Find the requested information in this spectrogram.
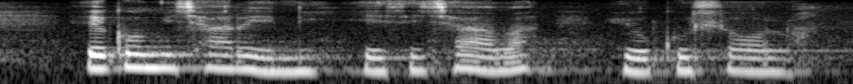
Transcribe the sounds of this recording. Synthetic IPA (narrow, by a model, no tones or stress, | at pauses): ɛkʰomit͡ʃʰaɾeni | jesit͡ʃʰaβa | jok̬ʼuɬɔːlwa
